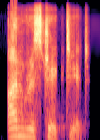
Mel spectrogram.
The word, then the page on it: unrestricted: Indian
